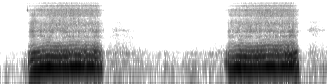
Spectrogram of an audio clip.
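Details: Real recording of an adult man (husband/dad) snoring in sleep: two long, loud, rattling snores on breathing in, each followed by a quiet breath out, a few seconds apart.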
